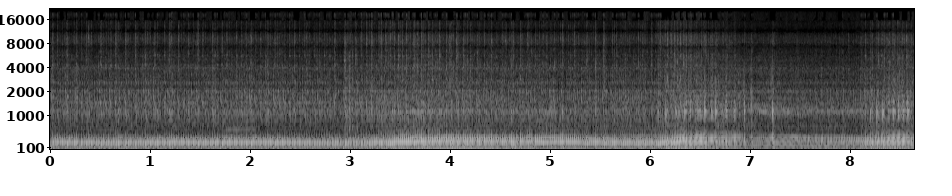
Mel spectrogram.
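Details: 1985 Evinrude 20hp outboard modified to 25hp two-stroke, after a full service with new primer seals, reeds, thermostat and gaskets: a steady buzzing note that rises and falls smoothly with throttle blips, no stumbling or misses; healthy running.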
